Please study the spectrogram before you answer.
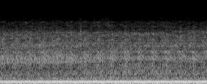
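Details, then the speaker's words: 7.3 Powerstroke diesel engine swap, first run with no boost or exhaust leaks: steady, even diesel clatter idling around 900 rpm, a bit high; switching to quiet idle mode lowers rpm and noise. "we're right about 900 rpms like i say it's kind of high but if i put our hydra to our quiet idle mode you can immediately hear how much quieter it is and to drop the rpms down to about where they should be"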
